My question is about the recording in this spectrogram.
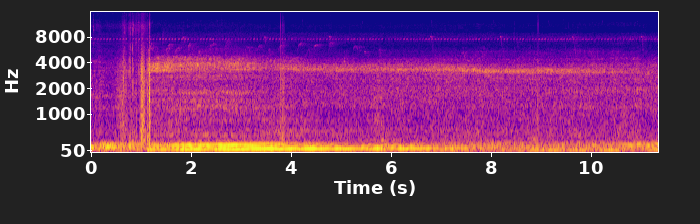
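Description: A motor vehicle passing, its low engine rumble coming in suddenly about a second in, loudest for a few seconds, then slowly fading. A faint high whine runs over the rumble, sinking slightly in pitch.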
